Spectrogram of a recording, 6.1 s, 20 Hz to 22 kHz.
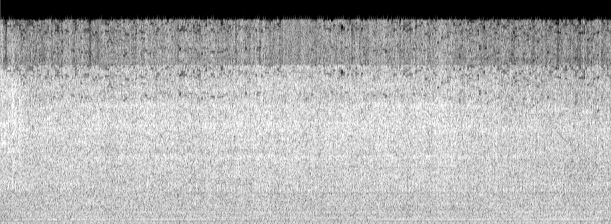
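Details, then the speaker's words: Kohler engine on Miller Bobcat 225NT welder/generator, fully warmed up after idle control module replaced: steady even drone, no hunting or misses; warm engine runs well as mechanical fuel pump works once hot, electric pump needed cold. "okay so in the last clip you just saw the motor was actually running really well so what I found out is just like I said you got to really warm these engines up really good"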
